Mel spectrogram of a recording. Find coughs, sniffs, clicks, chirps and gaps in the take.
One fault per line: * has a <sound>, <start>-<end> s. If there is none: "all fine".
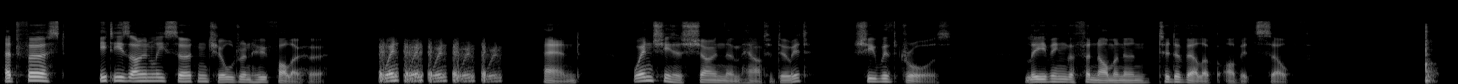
* has a laugh, 3.8-5.0 s
* has a tap, 14.2-14.4 s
